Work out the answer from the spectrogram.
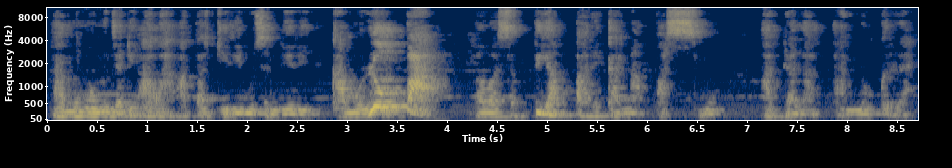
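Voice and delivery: the Lord speaking low and soft to Vincent; voice of God. Acted. God's voice told in a testimony.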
